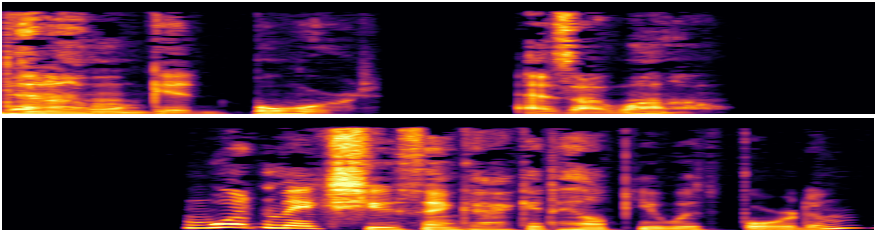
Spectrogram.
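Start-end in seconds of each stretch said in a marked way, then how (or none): 4.0-6.5 all-innocence, innocent-sounding tone. A woman answers a man's invitation, in an innocent voice. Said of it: "She asked in an innocent voice".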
